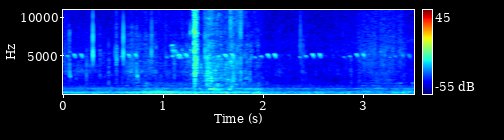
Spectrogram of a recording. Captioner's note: splash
